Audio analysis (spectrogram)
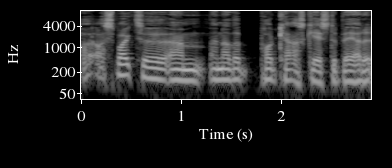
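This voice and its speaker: A man with an Australian accent at a fairly slow pace, in a dry, close sound with no echo and a very clean recording with a silent background. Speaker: podcast host. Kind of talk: casual interview chat.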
